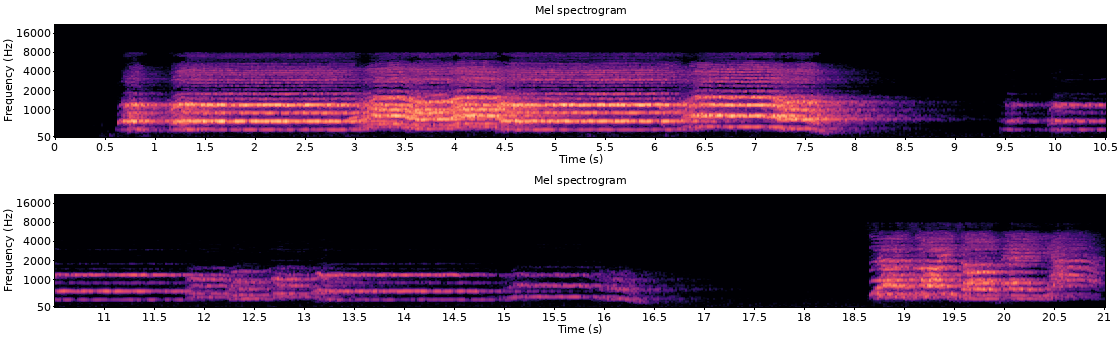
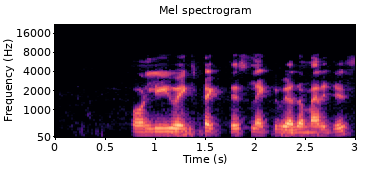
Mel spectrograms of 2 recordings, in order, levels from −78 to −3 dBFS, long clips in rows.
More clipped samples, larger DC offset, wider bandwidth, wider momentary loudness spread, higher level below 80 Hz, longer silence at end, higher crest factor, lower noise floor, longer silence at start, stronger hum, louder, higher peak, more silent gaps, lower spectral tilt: neither; neither; about the same, 8.4 kHz vs 7.8 kHz; first, 21 LU vs 8 LU; second, -78 dBFS vs -60 dBFS; about the same, 0.05 s vs 0 s; about the same, 18 dB vs 16 dB; first, -72 dBFS vs -62 dBFS; second, 0.6 s vs 0.75 s; neither; about the same, -17 LUFS vs -18 LUFS; about the same, -2 dBFS vs -2 dBFS; neither; second, -1 dB/octave vs -4.5 dB/octave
